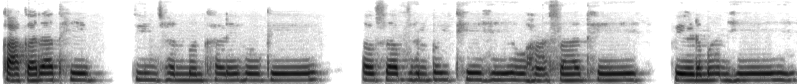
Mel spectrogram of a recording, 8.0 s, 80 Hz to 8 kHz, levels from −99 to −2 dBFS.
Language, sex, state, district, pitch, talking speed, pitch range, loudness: Chhattisgarhi, female, Chhattisgarh, Jashpur, 230 Hz, 150 wpm, 225-235 Hz, -16 LUFS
